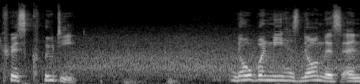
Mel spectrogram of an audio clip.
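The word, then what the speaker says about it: Klute: well that was a that was unexpected Chris clut which is hilarious actually apparently only just this year uh the MLS broadcast teams around the league discovered that Chris clut it's actually pronounced Chris clouty nobody has known this and apparently he's just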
